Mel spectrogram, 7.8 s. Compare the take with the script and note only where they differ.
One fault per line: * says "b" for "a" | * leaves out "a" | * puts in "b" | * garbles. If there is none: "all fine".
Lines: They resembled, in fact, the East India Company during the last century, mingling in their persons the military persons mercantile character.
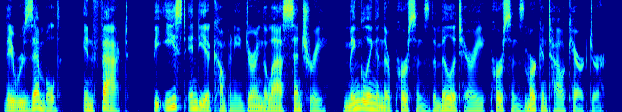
all fine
